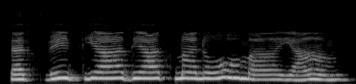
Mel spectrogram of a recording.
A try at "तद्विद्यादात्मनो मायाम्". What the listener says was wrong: not विद्याद्या विद्यादा because it will be the vidyat the ending atmano so vidyadatmano not dyatmano तद्विद्यादात्मनो मायाम्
